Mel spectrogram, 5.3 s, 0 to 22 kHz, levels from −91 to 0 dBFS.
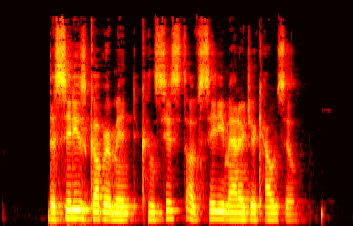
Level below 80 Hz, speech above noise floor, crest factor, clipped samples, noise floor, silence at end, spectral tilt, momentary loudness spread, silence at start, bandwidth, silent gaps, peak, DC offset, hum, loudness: -60 dBFS; 68 dB; 18 dB; under 0.1%; -85 dBFS; 0.9 s; -3.5 dB/octave; 11 LU; 0.7 s; 16.5 kHz; none; -2 dBFS; under 0.1%; none; -17 LUFS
